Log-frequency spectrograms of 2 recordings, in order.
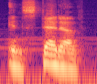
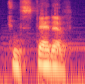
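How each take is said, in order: No difference in how they are said.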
